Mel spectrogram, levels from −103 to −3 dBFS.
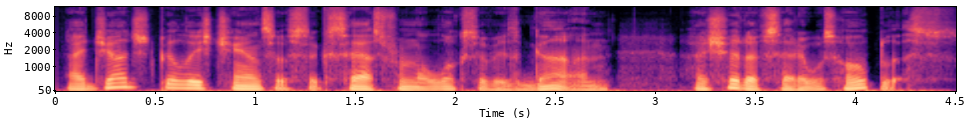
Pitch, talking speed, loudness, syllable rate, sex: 105 Hz, 265 wpm, -17 LUFS, 6.6 syllables/s, male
